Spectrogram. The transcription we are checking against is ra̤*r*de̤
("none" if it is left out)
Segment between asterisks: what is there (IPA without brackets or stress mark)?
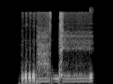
none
